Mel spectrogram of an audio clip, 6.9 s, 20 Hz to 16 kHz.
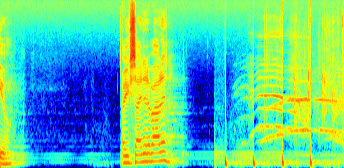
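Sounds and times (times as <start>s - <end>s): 
speech: 0.0s - 0.4s, 2.4s - 3.6s
crowd cheering and whooping: 4.8s - 6.8s.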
